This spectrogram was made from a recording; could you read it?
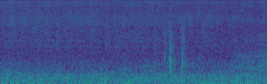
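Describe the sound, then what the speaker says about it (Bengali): Onion, cumin and dried chilli fry in a hot kadai, giving a steady close crackle and sizzle with a faint scrape partway through. "আমি পেঁয়াজ, জিরা আর শুকনো লঙ্কা দিয়ে ফ্রাই করে নিচ্ছি।"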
